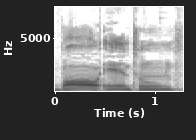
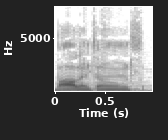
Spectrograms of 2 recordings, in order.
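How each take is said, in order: First: Each word is said separately and carefully. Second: The words run together quickly, like Ballin'. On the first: This is the official form of the name. "it's technically Ball and Tunes" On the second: This is the casual everyday way of saying it. "I say it fast, so it's kind of like"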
